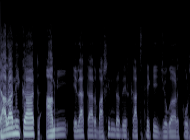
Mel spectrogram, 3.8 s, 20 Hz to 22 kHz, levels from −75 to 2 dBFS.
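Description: From 0.00 to 0.66 s the microphone input was likely set too high, driving peaks about 9 dB past the converter's limit. This microphone overload flattens the tops of roughly 15% of the samples and gives the loudest syllables a harsh, crackling edge. At 0.07 s the call software likely lowered the microphone volume in one step, so voice and background drop together by about 3 dB. The overload returns from 0.95 to 1.05 s, likely because the input was still too hot, pushing peaks about 5 dB over. Fewer samples are cut off this time, but the same gritty crackle is there. At 1.08 s a second microphone volume step down, likely the software reacting to that burst, drops the whole level by about 10 dB, a sudden dip.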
